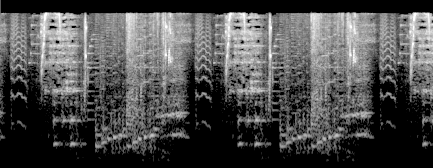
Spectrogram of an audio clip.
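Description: A cartoon woman's scream and the soundtrack around it, sped up four times into a high, squeaky chirping. The same snippet loops about every three seconds, each repeat starting after a brief dip, so it plays twice and starts a third time.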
